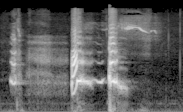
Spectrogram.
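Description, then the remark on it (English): A dog named Kylo lets out three short barks with whiny, drawn-out tails, spaced about half a second apart, then falls silent. No one speaks. “Kylo, I'm going to need you to bark.”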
